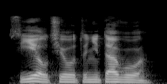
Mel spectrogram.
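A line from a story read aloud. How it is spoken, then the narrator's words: Angry. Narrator (Russian): зло зыркнул на него я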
